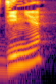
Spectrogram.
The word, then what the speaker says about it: Digne: Is it Dean or Digne? Because it's Digne? Or here they say Digne. Yeah, that's what I'm going to say, because the Spanish pronunciation, you pronounce every letter. But in France, it's more silent.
